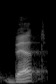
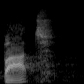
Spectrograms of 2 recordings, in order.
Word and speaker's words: Bet: When you get to Bet or Bat, depending on how you want to pronounce it, those eight verses then all begin with that letter, all the way through the 22 stanzas.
